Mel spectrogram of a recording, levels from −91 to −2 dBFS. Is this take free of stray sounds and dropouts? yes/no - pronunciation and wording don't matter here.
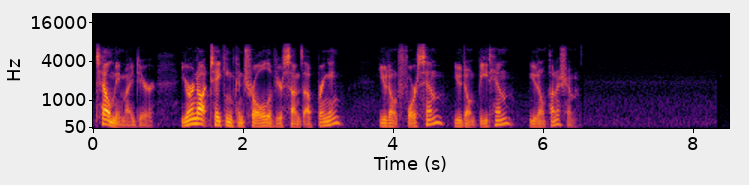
yes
